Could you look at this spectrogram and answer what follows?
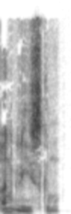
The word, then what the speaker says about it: английскому: В обиходе таких семей, как наша, была давняя склонность ко всему английскому. Это слово, кстати сказать, произносилось у нас с классическим ударением на первом слоге.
